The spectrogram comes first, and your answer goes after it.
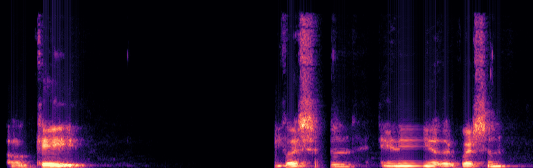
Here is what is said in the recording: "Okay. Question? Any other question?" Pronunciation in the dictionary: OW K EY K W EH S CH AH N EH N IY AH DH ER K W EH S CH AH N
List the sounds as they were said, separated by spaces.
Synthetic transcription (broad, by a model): OW K EY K W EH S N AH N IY IY AH DH ER K W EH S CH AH N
